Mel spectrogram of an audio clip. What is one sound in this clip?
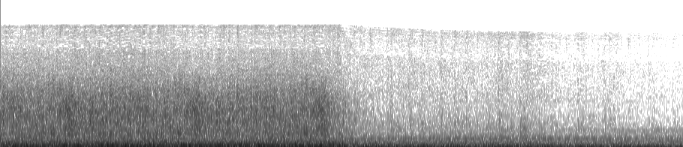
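A spaceship's engines roar with a deep rumble, loud at first and then softer.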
